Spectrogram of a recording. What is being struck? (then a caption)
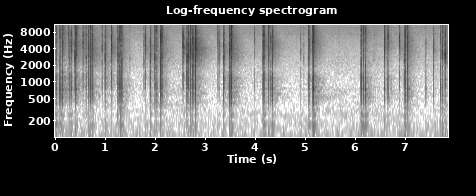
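Small cardboard box. Long acrylic nails on both hands tap a small, flat, closed cardboard gift box resting on a wooden table. The result is quick, dry, clicky taps in irregular bursts and flurries, with bright attacks that die away almost at once, over a faint low background rumble.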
